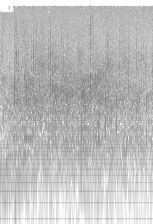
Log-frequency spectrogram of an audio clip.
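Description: A crowd applauds steadily, a dense wash of many hands clapping at once, sustained evenly for a few seconds at moderate loudness with no voices standing out.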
